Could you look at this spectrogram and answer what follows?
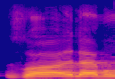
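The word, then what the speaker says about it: ظلموا: মিম দোজের Ming, কওমিন যালামু, চিকন চিহ্ন মাদ্দা আরজি, তিন আলিফ টেনে পড়বেন। জ জবর জ, মোটা অক্ষর, আকার উচ্চারণ হবে না।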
